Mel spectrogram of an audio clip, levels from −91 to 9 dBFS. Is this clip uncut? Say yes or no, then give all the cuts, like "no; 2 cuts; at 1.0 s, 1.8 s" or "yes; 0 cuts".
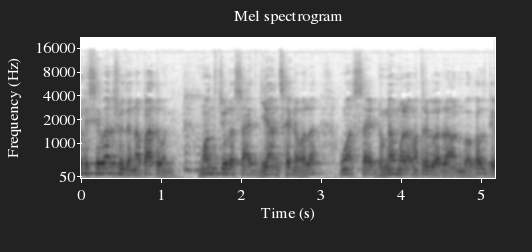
no; 1 cut; at 1.3 s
